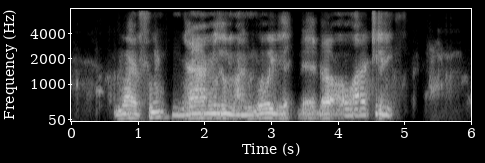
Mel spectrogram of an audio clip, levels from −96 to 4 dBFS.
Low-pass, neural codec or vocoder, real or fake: 7.2 kHz; codec, 16 kHz, 1 kbps, FreqCodec, smaller model; fake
